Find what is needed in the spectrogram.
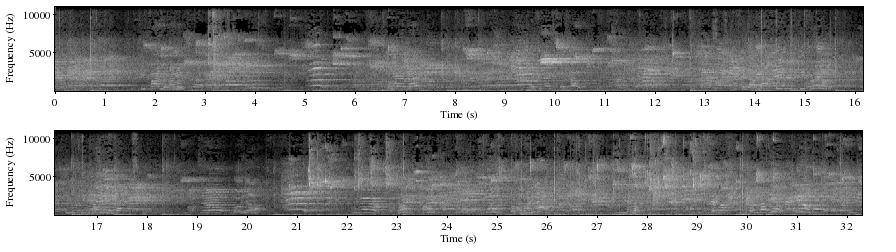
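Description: Basketball bouncing on a hardwood gym floor, with voices echoing in a large gymnasium.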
